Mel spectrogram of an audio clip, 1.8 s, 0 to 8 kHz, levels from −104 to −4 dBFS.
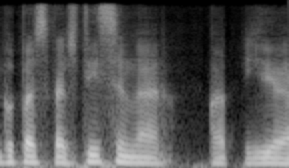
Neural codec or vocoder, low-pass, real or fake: codec, 16 kHz, 0.5 kbps, FreqCodec, larger model; 7.2 kHz; fake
